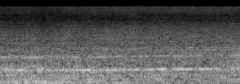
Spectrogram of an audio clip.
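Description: FPV racing quadcopter's brushless motors and propellers whining in flight, the pitch creeping slowly upward as the throttle rises, over a rushing noise of wind and prop wash.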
